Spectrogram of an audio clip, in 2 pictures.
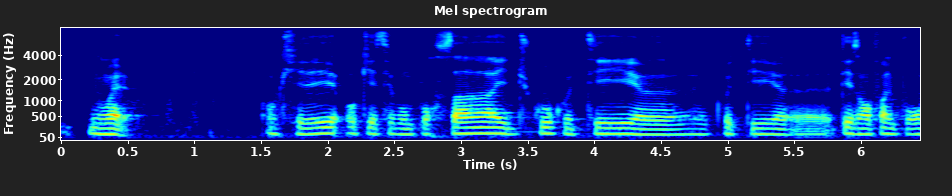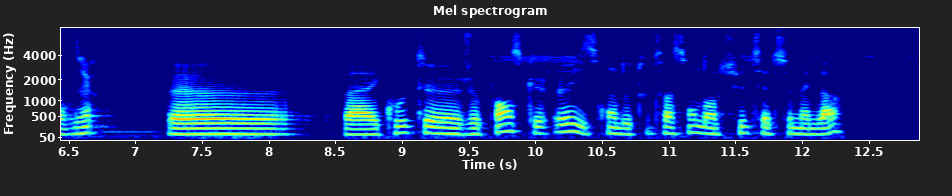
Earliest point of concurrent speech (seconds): none

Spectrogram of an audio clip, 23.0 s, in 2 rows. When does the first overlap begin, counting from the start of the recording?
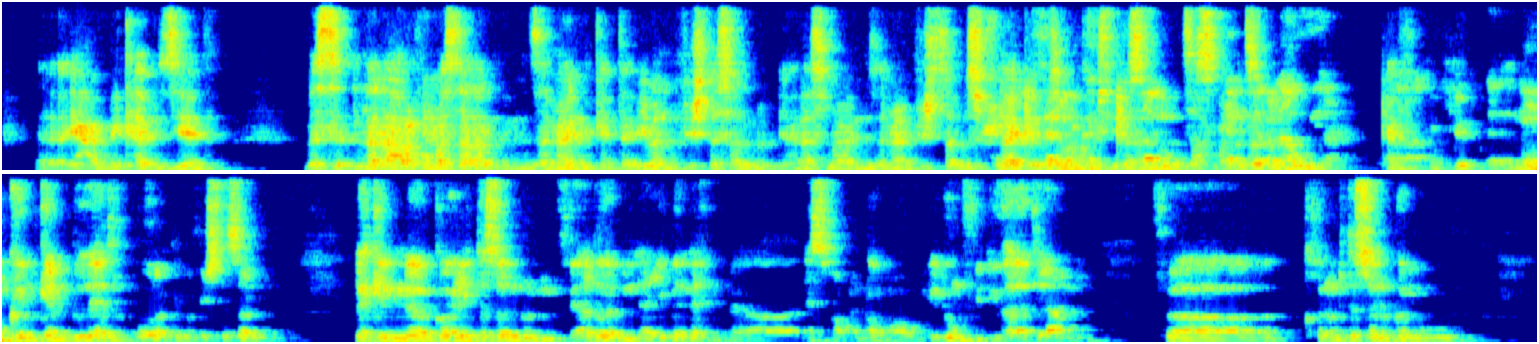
7.4 s

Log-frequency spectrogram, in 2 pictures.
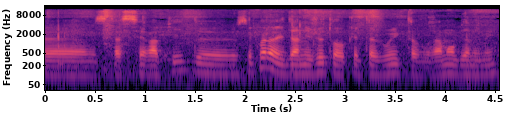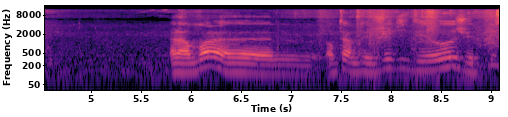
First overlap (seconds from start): none

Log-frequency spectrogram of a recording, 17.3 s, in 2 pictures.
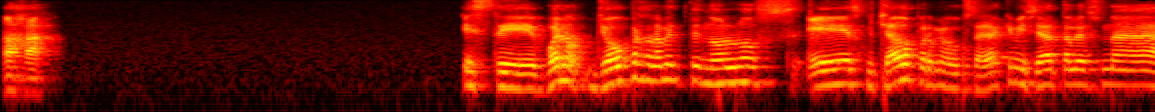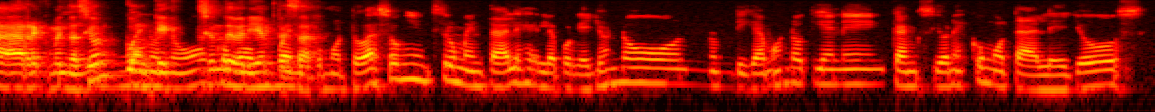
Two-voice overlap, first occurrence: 9.1 s

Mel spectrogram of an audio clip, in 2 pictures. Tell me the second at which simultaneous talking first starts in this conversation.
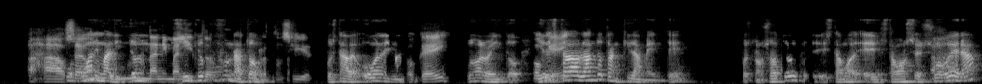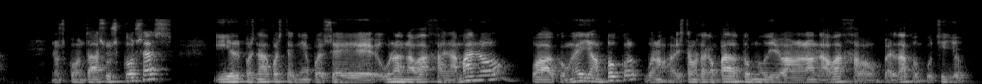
0.7 s

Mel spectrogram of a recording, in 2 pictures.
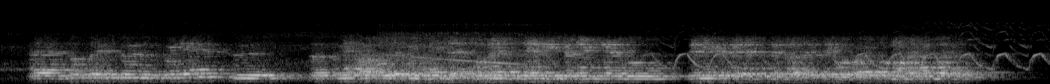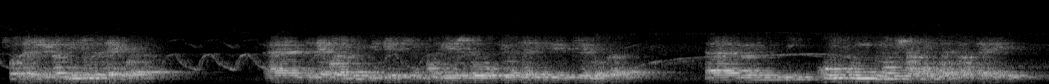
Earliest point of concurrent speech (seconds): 3.4 s

